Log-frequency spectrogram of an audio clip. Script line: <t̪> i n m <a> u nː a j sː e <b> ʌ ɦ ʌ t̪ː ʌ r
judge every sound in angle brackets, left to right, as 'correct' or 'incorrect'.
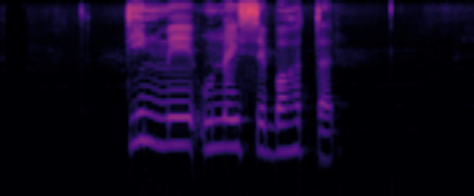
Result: correct, incorrect: e, correct

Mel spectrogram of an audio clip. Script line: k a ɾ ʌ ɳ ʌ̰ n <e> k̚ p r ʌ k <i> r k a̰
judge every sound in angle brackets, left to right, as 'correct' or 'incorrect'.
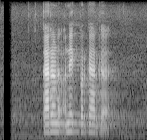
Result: correct, incorrect: a

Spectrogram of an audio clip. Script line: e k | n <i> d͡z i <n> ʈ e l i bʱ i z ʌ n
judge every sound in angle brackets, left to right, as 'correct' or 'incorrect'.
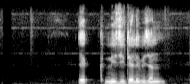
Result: correct, incorrect: none

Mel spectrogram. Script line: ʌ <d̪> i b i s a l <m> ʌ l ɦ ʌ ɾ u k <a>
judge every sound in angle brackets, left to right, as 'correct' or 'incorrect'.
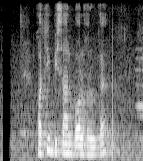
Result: incorrect: t̪, incorrect: b, correct

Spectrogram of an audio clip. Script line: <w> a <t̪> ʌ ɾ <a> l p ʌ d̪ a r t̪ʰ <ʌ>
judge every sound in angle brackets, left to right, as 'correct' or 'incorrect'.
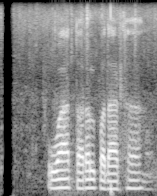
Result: correct, correct, incorrect: ʌ, correct

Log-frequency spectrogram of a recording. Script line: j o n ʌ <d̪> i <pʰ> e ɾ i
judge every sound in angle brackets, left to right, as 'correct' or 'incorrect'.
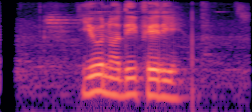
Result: correct, correct

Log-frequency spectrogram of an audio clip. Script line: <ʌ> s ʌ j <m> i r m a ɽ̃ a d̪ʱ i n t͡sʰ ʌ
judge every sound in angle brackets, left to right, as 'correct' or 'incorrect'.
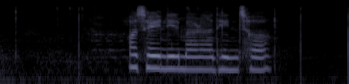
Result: correct, incorrect: n

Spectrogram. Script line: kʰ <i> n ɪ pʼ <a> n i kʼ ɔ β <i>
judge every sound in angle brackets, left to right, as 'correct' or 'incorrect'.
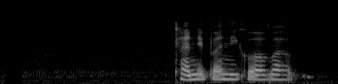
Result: incorrect: a, correct, incorrect: a

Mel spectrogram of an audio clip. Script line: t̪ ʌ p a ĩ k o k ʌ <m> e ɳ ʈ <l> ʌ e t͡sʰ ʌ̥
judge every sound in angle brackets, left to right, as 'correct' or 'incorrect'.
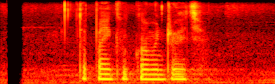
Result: correct, incorrect: r

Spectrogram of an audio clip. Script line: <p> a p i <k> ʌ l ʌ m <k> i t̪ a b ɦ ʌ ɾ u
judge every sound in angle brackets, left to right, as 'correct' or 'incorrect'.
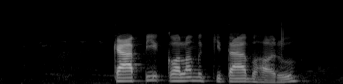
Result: incorrect: k, correct, correct

